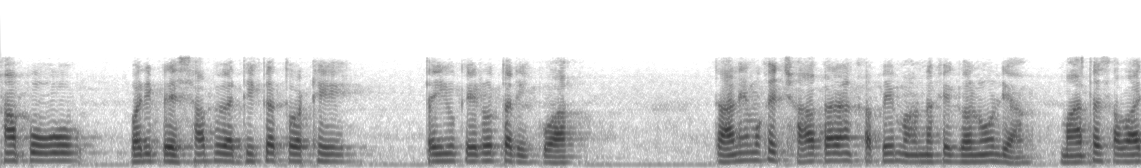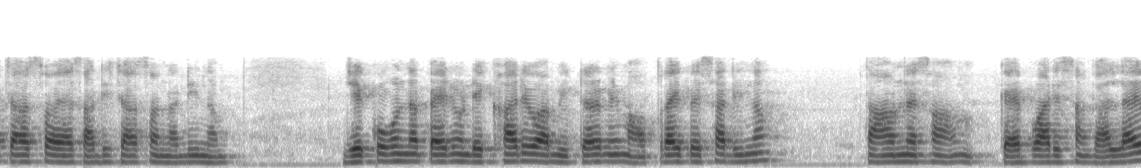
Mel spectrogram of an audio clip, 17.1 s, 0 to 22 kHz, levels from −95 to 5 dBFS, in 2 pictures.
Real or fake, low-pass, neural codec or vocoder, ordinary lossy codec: fake; 5.4 kHz; codec, 16 kHz, 8 kbps, FreqCodec, smaller model; none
